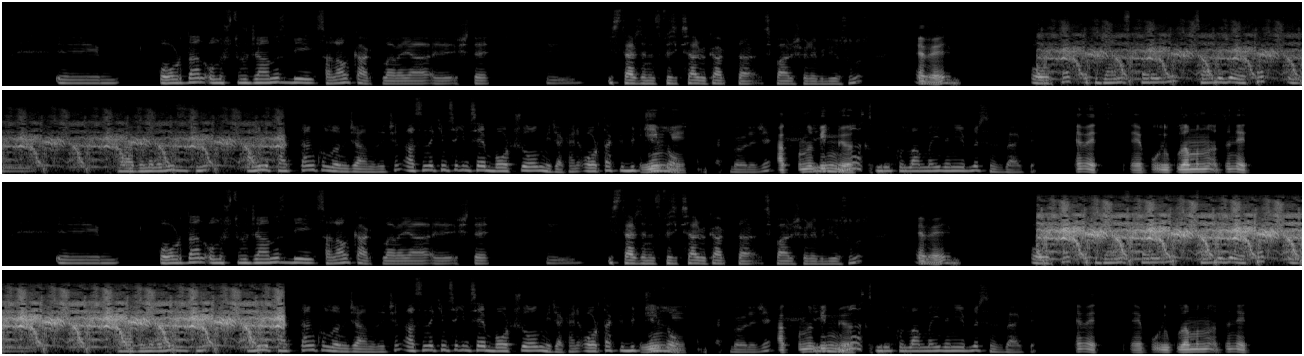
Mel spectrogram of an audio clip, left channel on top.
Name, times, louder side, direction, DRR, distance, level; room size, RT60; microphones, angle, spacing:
voice 1, 0.2-1.2 1.6-4.9 5.4-5.8 6.1-8.7 9.1-9.6 10.3-13.4 14.1-15.1 15.4-19.8 20.3-20.7 21.1-23.2, equal, ahead, 0.6 m, -39 dB
voice 2, 9.1-9.5 19.4-19.8 20.8-21.5 23.7-24.0 24.3-25.5, left 3 dB, 55° left, 1.1 m, -35 dB
sound 1, 10.3-15.8, right 11 dB, 60° right, 0.3 m, -27 dB
open air
head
